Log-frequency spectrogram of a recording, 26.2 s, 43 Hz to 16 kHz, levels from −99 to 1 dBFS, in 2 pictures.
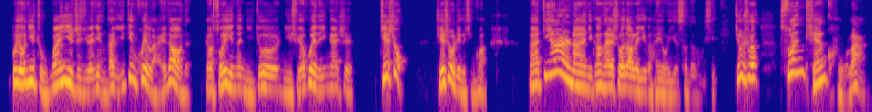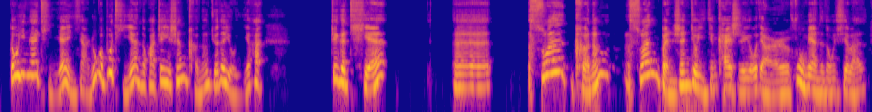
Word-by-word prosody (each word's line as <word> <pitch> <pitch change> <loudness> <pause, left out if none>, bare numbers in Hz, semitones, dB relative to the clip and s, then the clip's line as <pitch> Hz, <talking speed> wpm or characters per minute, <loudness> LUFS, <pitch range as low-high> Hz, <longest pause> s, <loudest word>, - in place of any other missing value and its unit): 不 215 - +4
由 195 -1 +9
你 220 +2 +6
主 135 -10 -6
观 185 - +3
意 215 -4 +6
志 140 -4 -7
决 130 +1 -4
定， 155 -7 -5
它 160 - -2
一 155 +1 -8
定 235 +5 -1
会 220 +3 +3
来 110 -5 -6
到 225 -9 +4
的， 115 -3 -13 0.2
这 145 0 -3
所 160 +10 +3
以 180 -4 +3
呢， 155 0 -8
你 130 -6 -9
就 155 +1 0
你 125 -3 -10
学 130 +6 -4
会 195 +3 +4
了 - - -8
应 145 +2 -11
该 160 0 -7
是 125 -2 -11 0.4
接 265 +3 +4
受 335 - -2 0.5
接 200 +3 +5
受 - - +5
这 145 -6 -4
个 - - -6
情 110 0 -12
况。 120 +1 -10 0.6
啊， 185 +2 0
第 305 - 0
二 360 -8 +5
呢， 180 -4 +3
你 150 -2 -7
刚 180 +4 -2
才 170 0 +2
说 160 -1 +2
到 155 -2 +3
了 140 - -1
一 130 0 -7
个 125 -1 -11
很 120 +2 -10
有 115 -3 -8
意 110 0 -13
思 110 +2 -10
的 100 -2 -20
东 100 - -28
西， 105 +2 -18 0.2
就 255 - 0
是 265 - +2
说 260 0 +5 0.3
酸 345 +3 +2
甜 230 - +1
苦 110 - -12
辣 120 -4 -4 0.2
都 255 +6 +6
应 310 +1 +2
该 305 0 0
体 115 - -11
验 210 - +1
一 115 - -11
下， 110 - -13
如 265 - -3
果 315 - 0
不 355 - +4
体 120 - -9
验 215 - -1
的 175 - -5
话， 180 0 -5
这 225 - -3
一 210 -2 +2
生 230 +7 -1
可 125 - -10
能 175 +11 -5
觉 180 -1 -4
得 225 - +5
有 130 - -3
遗 105 +9 -12
憾。 205 +5 -4 1.0
这 255 - +1
个 215 -2 +8
甜 170 +3 +3 1.1
嗯 165 -1 -3 0.6
酸 305 +4 +3 0.3
可 140 -5 0
能 165 +8 +3 0.5
酸 305 +3 +1
本 115 - +2
身 180 +12 +2
就 185 -2 +4
已 150 -5 -6
经 150 +6 -9
开 160 0 -1
始 130 -4 -4
有 130 +2 -1
点 150 - -2
儿 110 +3 -5
负 210 - +2
面 150 -5 0
的 125 - -7
东 125 +1 -9
西 120 +4 -4
了， 120 +1 -8
160 Hz, 255 characters per minute, -26 LUFS, -, 1.1 s, 由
